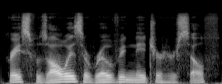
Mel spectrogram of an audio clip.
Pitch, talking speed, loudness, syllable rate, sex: 100 Hz, 190 wpm, -17 LUFS, 5.9 syllables/s, male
